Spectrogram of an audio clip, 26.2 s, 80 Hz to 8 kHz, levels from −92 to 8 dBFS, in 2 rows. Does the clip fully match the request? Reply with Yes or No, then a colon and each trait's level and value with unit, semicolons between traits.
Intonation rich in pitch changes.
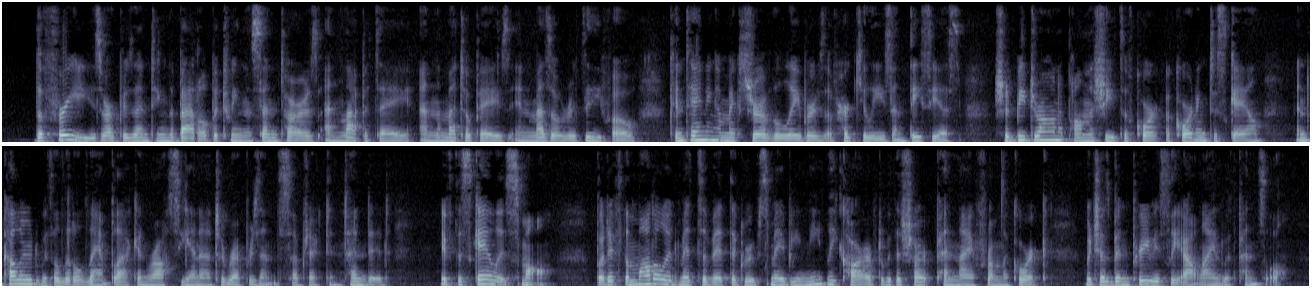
No: average, 3.8 semitones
